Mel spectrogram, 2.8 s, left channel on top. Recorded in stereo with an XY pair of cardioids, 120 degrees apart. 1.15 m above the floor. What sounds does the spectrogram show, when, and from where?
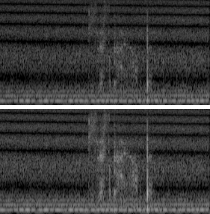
0.0 s a drone: 10° right; by 2.8 s 5° right
1.2 s whispering: 40° right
